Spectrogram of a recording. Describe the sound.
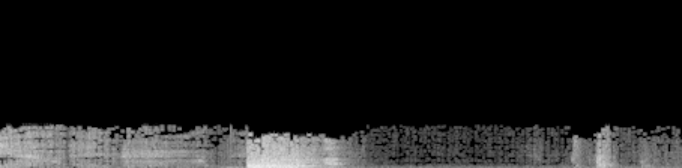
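A single gunshot cracks out as one loud, broad burst that lasts a fraction of a second. Speech comes before it, and a few faint knocks follow in the quiet afterward.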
